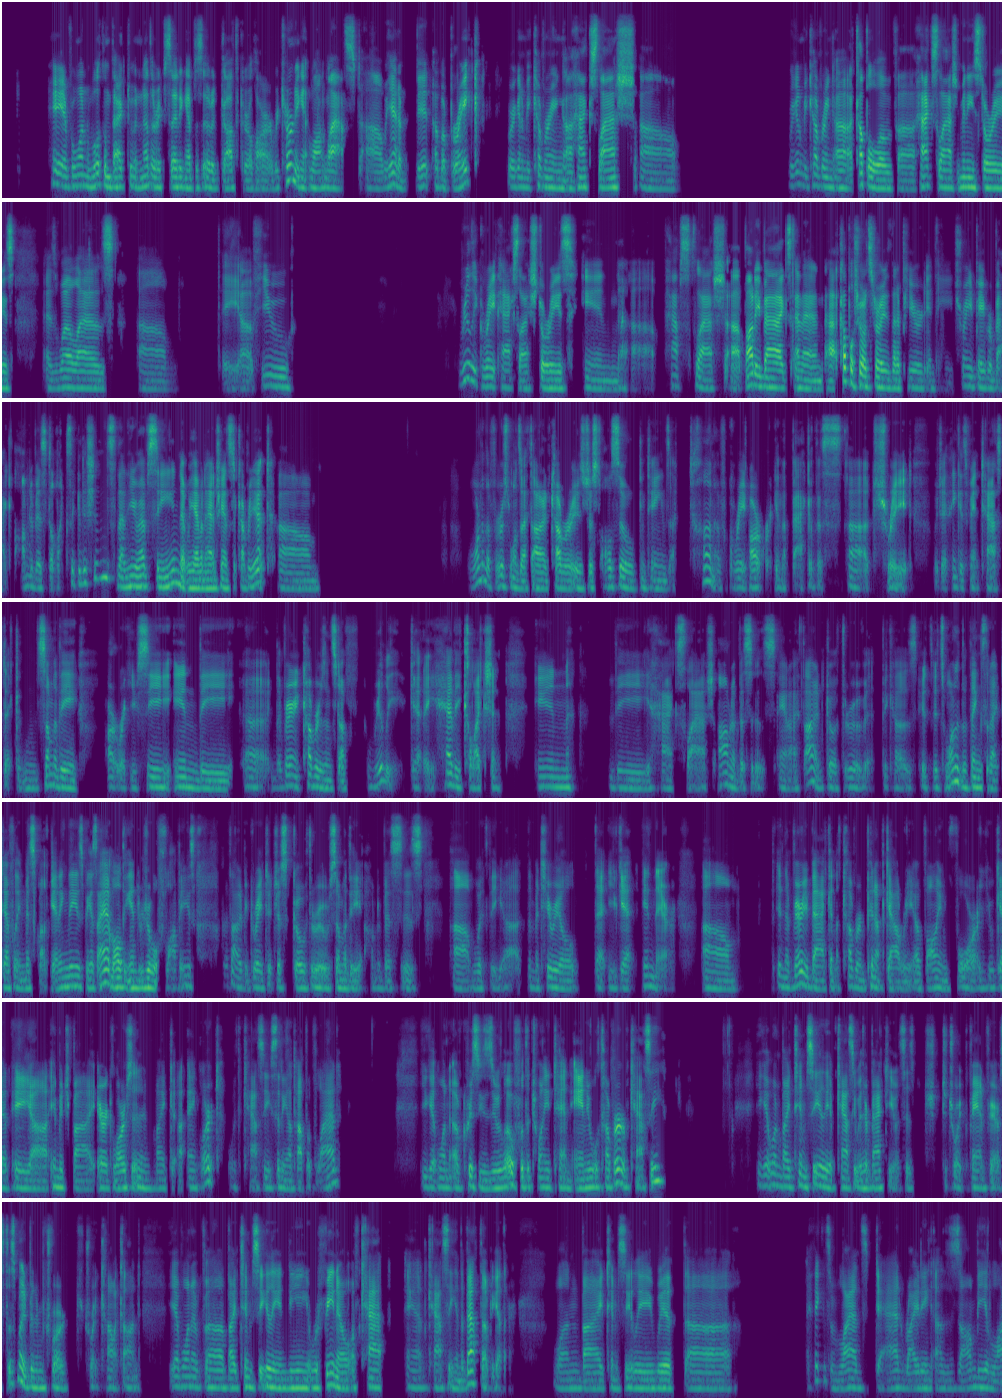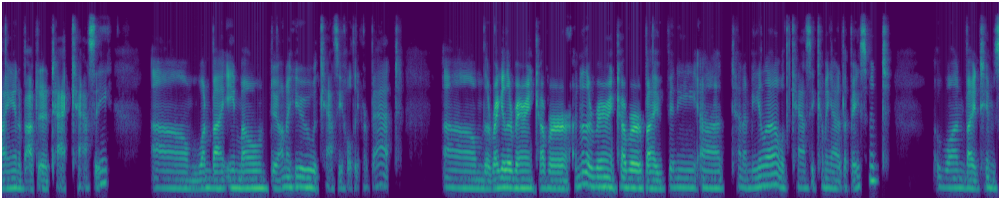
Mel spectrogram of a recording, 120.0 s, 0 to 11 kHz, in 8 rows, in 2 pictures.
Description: Short Story Review from the 4th Omnibus of Hack/Slash by Tim Seeley and Image Comics.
